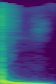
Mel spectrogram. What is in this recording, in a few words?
thumpy kick sample g key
